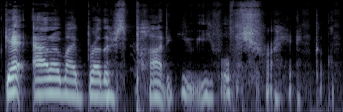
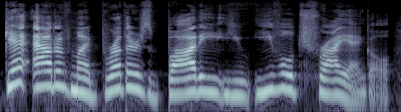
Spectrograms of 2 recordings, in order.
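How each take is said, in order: First: Whispered through a laugh, trailing off; a playful hushed quote that fades. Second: Retold yell. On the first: Retold or imitated. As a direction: breathe the last words with a giggle. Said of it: "I'm gonna yell that at him". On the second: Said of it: "she's yelling".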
